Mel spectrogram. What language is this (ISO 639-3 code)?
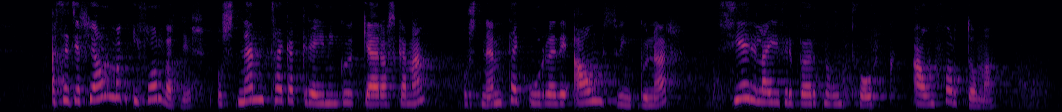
isl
